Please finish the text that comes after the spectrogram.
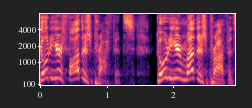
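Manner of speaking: mocking, scornful sarcasm in a high sing-song. Retelling a Bible passage, acting out his reply: retelling a sarcastic remark. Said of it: "he goes a little further with sarcasm".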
